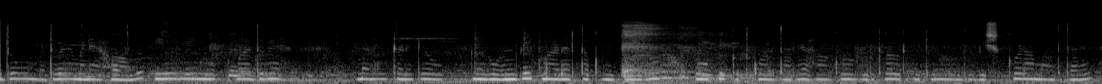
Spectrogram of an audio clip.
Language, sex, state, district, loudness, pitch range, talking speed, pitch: Kannada, female, Karnataka, Bellary, -27 LUFS, 225-245 Hz, 110 wpm, 235 Hz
